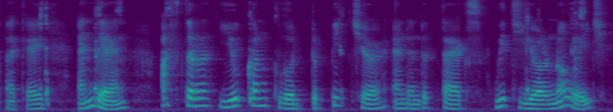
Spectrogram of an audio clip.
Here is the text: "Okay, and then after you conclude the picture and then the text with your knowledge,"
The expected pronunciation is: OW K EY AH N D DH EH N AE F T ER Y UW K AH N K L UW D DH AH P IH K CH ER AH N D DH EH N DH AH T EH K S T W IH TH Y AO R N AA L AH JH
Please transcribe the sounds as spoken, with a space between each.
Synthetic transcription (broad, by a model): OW K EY AH N D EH N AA F T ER Y UW K AH N K L UW D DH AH P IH K CH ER AH N D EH N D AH T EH K S W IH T Y AO R N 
